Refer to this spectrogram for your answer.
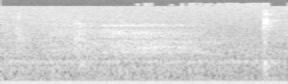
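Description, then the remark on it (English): A few soft, scattered computer clicks, spaced irregularly, sit over a steady low electrical hum, with no one speaking. “I quit clicking on things.”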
